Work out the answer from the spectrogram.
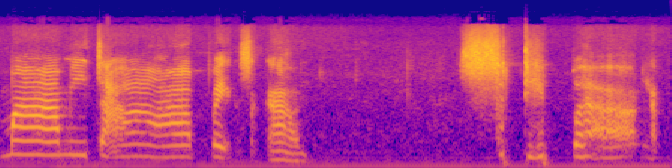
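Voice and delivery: assertive, gentle. Shown as a demonstration. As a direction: tell your child you're tired, tenderly. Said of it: "itu asertif".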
